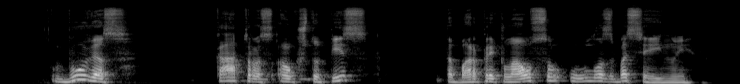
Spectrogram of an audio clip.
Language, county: Lithuanian, Vilnius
